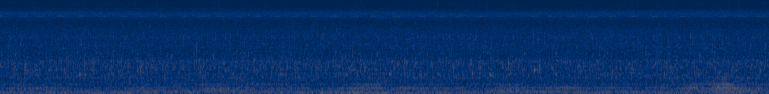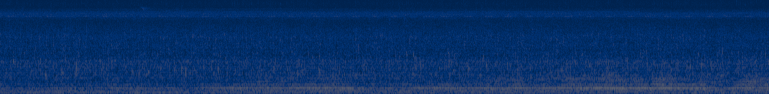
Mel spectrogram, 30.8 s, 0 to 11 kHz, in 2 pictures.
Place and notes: Owl Creek, Queeny Park, Town and Country, Missouri, USA - Owl Creek Crossing
Recording off trail crossing Owl Creek in Queeny Park
Missouri, United States, 16 August 2022, ~19:00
